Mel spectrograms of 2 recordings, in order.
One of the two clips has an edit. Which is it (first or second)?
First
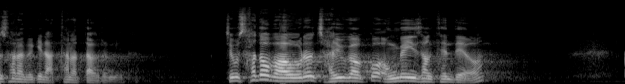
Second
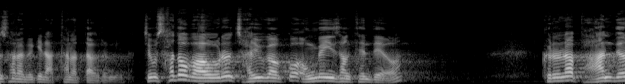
second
